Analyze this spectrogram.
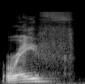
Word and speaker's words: Ralph: and and is it Ralph finds I always confused reefe Dr. Ian Kelsey Rafe but spelled like Ralph. It makes me uncomfortable. Rafe.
